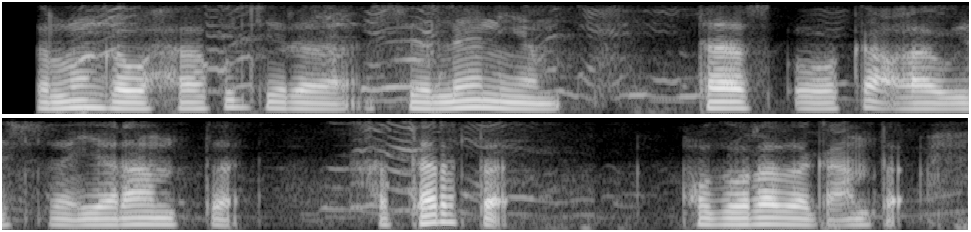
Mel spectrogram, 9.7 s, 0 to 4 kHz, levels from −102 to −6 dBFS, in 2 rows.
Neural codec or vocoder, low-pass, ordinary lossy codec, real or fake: none; 3.6 kHz; none; real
